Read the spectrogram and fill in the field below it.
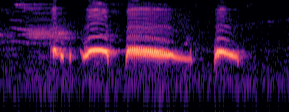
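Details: A spotted dove's full cooing phrase: a faint double pickup note, then a bright arched coo, a long sustained coo falling slowly in pitch, and a short closing coo, clear and close.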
